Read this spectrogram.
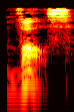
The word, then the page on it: valse: British English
